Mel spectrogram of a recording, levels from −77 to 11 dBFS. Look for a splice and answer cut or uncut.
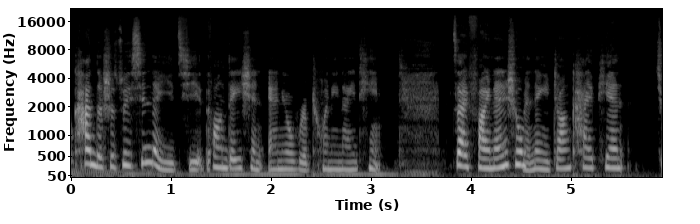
cut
